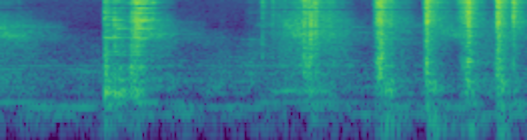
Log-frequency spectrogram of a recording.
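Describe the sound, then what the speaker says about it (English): Burnt ashes get mashed into salt in a bowl, a series of sharp scraping, grinding knocks in irregular bursts, close and alone. "you're going to mash it all up"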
